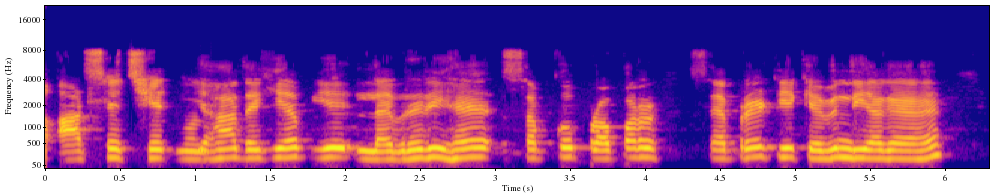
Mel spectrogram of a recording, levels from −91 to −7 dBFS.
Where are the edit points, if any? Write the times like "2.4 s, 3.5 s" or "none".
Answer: 1.0 s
